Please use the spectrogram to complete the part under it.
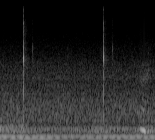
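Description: Small scissors snip thread with a light click.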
